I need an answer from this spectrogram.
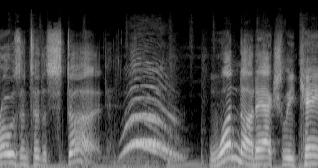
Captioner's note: audience wooo!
